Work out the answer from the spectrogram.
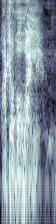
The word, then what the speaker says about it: Atabawale: That's how you say her name, Atabawale, okay?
